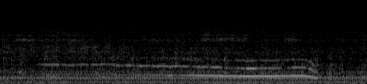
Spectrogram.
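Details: Garden cat angered by a magpie and a trespassing cat; a low, steady, moaning yowl that gradually strengthens, then drops sharply and cuts off near the end, over a constant low hum.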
